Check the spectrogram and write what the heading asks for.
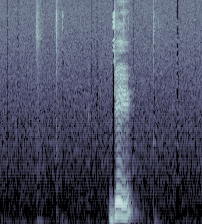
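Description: A few faint computer-keyboard keystrokes, spaced irregularly, as a short query is typed.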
